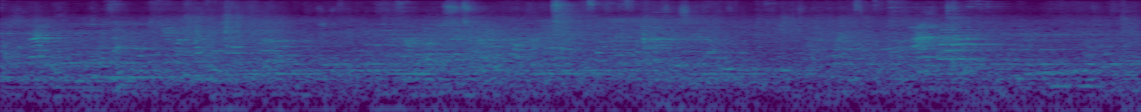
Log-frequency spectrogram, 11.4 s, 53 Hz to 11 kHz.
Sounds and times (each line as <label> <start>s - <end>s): Crowd 0.0s - 11.4s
